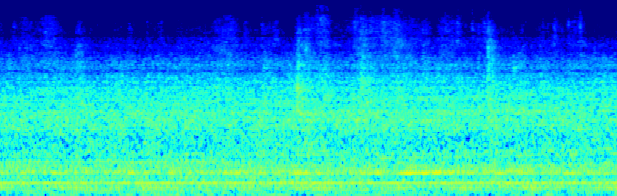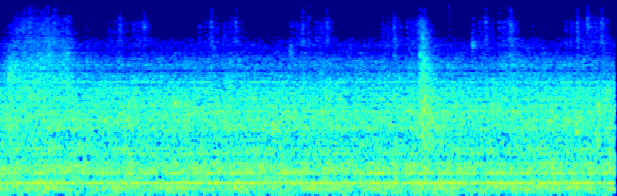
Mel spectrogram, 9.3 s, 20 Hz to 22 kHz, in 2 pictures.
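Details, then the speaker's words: Candy GVS169D3/1-80 Grand O Vita 9kg washer, empty, after motor-controller triac replacement fixing error E09: 1200 spin program, load distribution then pump back on; even motor hum, faint whine, no knocking; normal spin. "you can see what the spin 1200 sounds like so now it's kicked into what it presumes the load distribution and the pumps come back on again"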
